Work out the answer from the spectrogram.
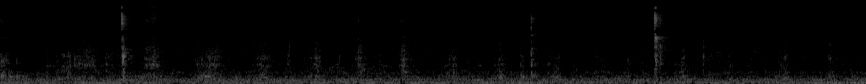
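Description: Quiet chewing of a crunchy cereal in milk, with scattered small clicks of a metal spoon in a ceramic bowl and two sharper clicks, one about a second in and one about six and a half seconds in.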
